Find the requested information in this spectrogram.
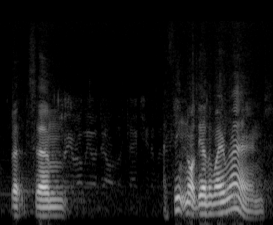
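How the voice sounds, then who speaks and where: A man speaks with an English accent, his pitch swinging very widely. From London, England. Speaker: data visualization studio co-founder, conference speaker. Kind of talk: conference talk. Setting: stage with audience. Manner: hesitant, many fillers.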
